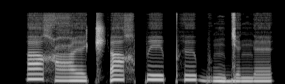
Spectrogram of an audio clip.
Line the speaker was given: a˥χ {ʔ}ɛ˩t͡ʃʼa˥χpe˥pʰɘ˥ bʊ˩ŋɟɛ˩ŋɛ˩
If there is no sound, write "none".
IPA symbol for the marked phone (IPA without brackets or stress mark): ʕ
